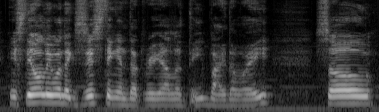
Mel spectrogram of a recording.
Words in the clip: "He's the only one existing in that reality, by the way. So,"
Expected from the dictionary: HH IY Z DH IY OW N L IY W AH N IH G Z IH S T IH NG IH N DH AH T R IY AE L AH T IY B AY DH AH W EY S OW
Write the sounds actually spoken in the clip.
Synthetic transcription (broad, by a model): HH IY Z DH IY OW N L IY W AH N IH G Z IH S T IH NG IH N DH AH T R IY AE L AH T IY B AY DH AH W EY S OW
